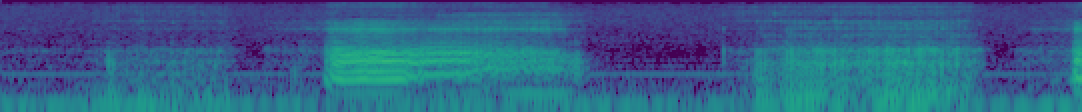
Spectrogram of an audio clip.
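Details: Sleep snoring recorded with the SnoreLab app: two loud, rough, rattling inhaled snores separated by quieter breathing, with a faint steady room hum.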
